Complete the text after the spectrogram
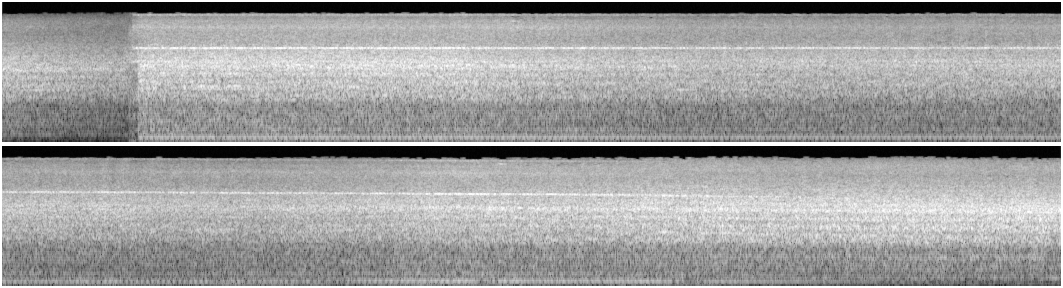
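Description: A diesel train engine hums steadily.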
